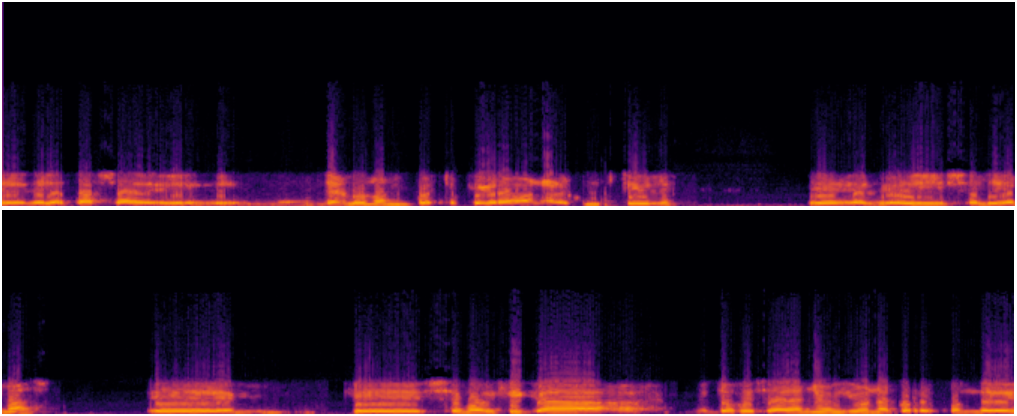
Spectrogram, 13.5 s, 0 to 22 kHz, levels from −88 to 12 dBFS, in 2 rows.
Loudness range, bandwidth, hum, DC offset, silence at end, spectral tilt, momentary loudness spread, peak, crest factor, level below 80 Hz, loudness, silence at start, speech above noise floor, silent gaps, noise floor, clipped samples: 2 LU; 6.2 kHz; none; under 0.1%; 0 s; -6 dB/octave; 10 LU; -2 dBFS; 14 dB; -54 dBFS; -15 LUFS; 0 s; 39 dB; none; -53 dBFS; under 0.1%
